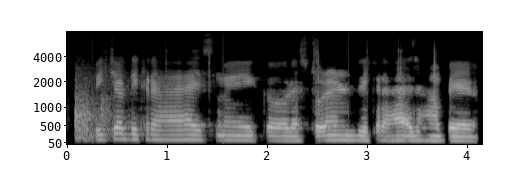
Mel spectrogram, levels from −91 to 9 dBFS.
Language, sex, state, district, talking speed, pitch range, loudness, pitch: Hindi, male, Uttar Pradesh, Gorakhpur, 185 wpm, 110-130 Hz, -27 LUFS, 120 Hz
